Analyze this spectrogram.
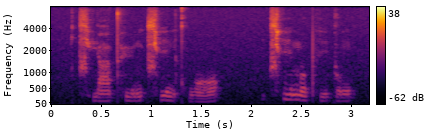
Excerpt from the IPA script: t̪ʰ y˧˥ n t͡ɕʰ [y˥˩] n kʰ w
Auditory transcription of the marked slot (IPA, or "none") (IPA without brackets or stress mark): i˥˩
